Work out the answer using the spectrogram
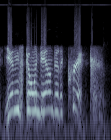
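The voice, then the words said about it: Put-on Erie/Pittsburgh accent. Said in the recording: “do my Erie accent ... That's Pittsburgh ... That's pretty good, actually.”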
